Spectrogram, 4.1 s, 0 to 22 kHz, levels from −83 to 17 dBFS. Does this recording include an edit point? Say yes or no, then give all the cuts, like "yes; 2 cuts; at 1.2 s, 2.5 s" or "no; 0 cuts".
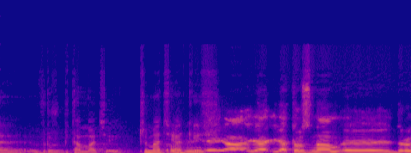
yes; 1 cut; at 1.3 s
